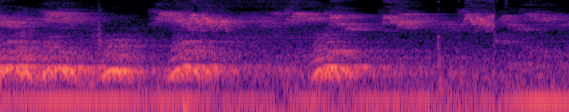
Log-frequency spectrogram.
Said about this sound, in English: that little dog go woof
